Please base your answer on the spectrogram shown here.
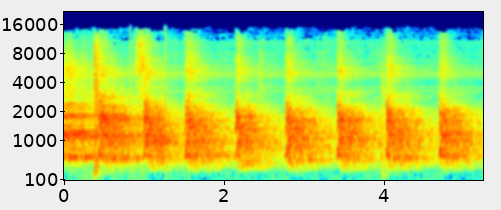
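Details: German Shepherd Dog named Malachai during Schutzhund protection training, February 28th 2010: seven loud, harsh barks evenly spaced about every two-thirds of a second, each sharp onset fading into a broad ringing tail.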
